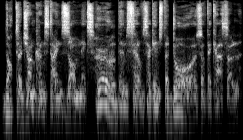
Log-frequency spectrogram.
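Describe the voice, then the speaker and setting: Gravelly, theatrical gothic storyteller. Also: male voice, rumbling low, wildly swooping pitch, a little slow, exaggerated voice. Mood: ominous, measured. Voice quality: gravelly, husky. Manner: theatrical, ominous, savouring each phrase. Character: grave old storyteller man narrating a gothic horror tale, theatrical. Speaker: narrator. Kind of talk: dramatic scripted storybook narration for a video game.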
